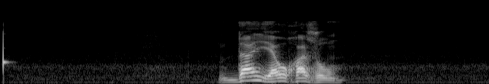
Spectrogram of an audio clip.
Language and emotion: Russian, angry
